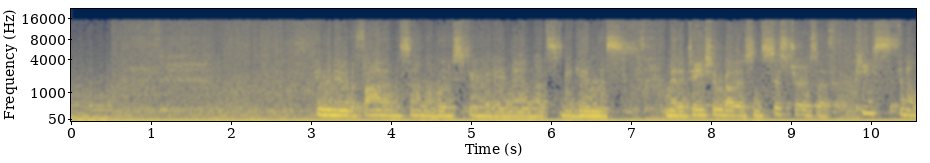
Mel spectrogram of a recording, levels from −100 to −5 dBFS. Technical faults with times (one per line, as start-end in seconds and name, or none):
0.00-10.56 stuck bit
